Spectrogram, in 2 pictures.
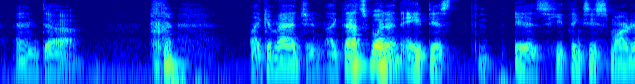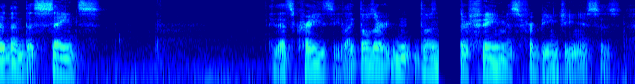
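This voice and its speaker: Somewhat breathy and fairly low in pitch, a man speaks at a fairly slow pace with long, frequent pauses and big swings in loudness. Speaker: live streamer. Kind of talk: casual live-stream chat. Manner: speaking in a lower voice.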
